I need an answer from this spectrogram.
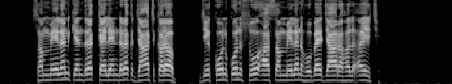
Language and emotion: Maithili, neutral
